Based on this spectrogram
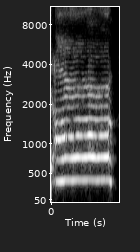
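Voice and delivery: high squealing "Ah!" of thrill; excited gasp. Retold or imitated. New car owner squeals with joy, high excited gasp. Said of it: "You're like".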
